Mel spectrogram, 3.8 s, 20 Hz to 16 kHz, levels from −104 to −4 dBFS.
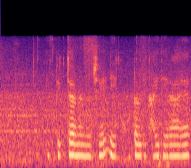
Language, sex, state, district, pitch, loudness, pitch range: Hindi, female, Chandigarh, Chandigarh, 215 Hz, -18 LUFS, 210-225 Hz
